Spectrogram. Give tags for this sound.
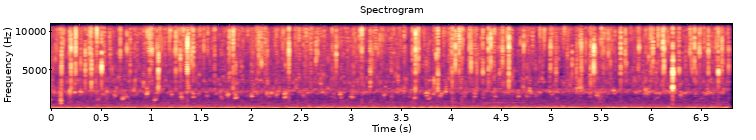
sonic-snap
Escola-Basica-Gualtar

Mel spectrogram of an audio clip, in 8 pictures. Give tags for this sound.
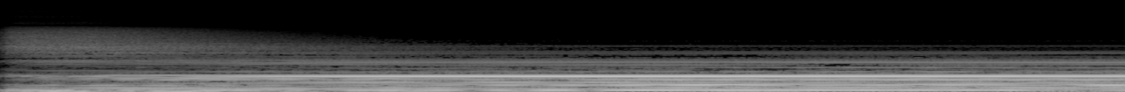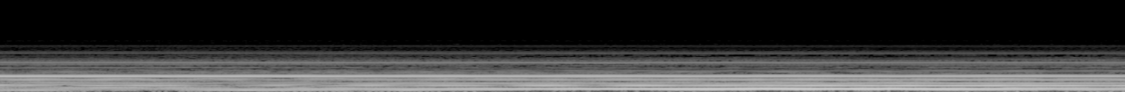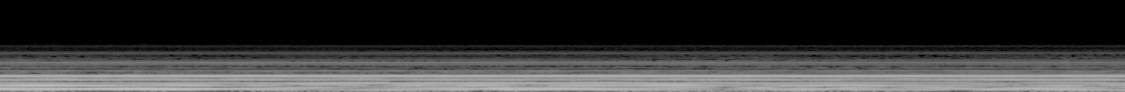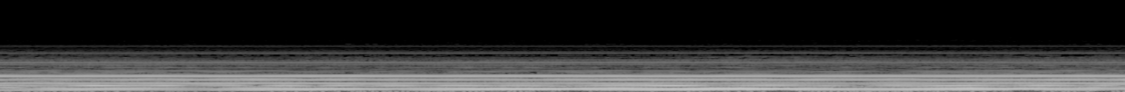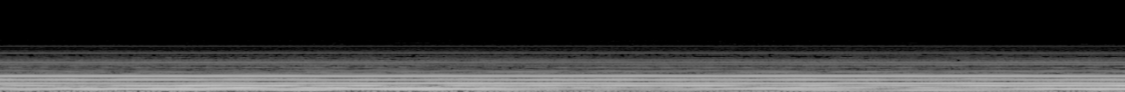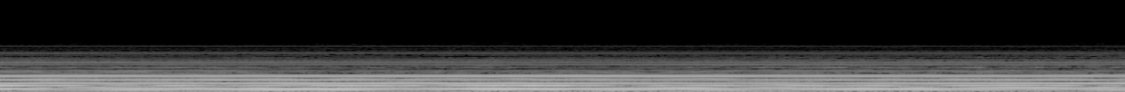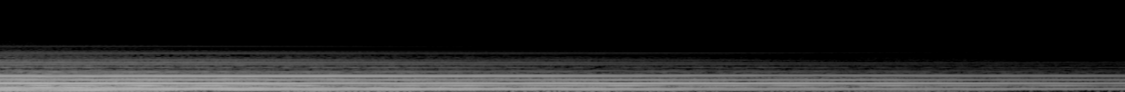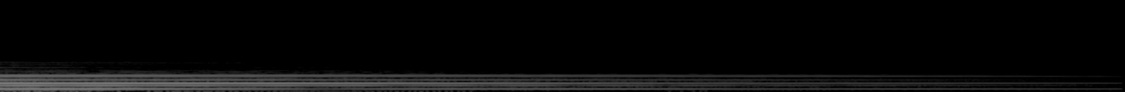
ambient
multisample
overtones
pad

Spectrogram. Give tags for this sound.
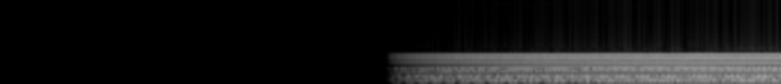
super-collider
strange
sines
senoidales-aleatorias
sfx
abstract
random
digital
additive-synthesis
sci-fi
sound-design

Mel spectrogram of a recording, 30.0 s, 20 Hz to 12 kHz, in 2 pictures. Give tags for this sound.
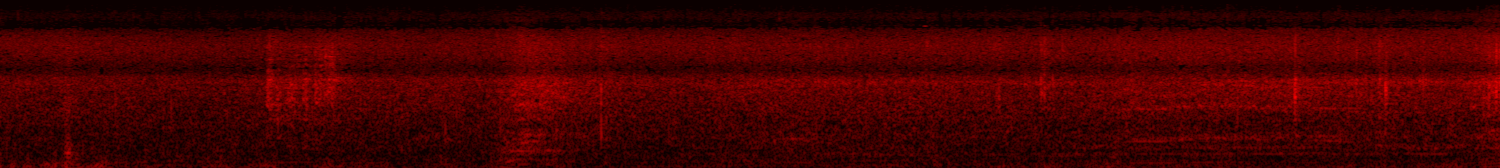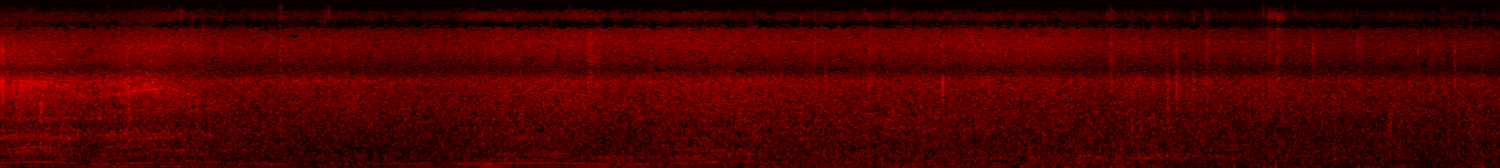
ambiance
ambience
binaural
c4dm
field-recording
london
qmul
quietstreet

